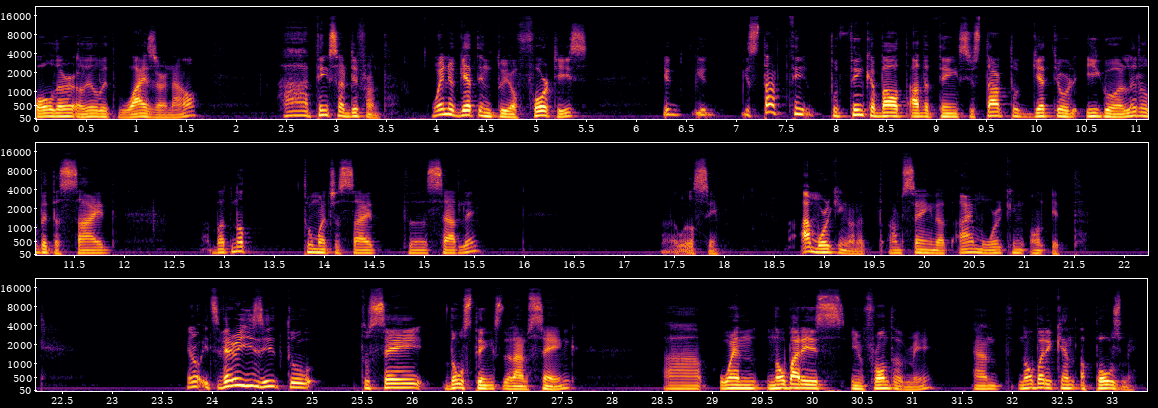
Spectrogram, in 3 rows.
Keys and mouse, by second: 0.7 click, 1.4-4.3 alt+right drag, 4.3-6.4 alt+drag, 12.7-15.3 drag, 18.0 1, 19.6 g, 20.5-28.7 drag.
